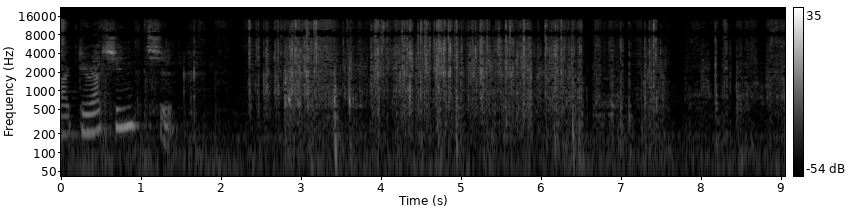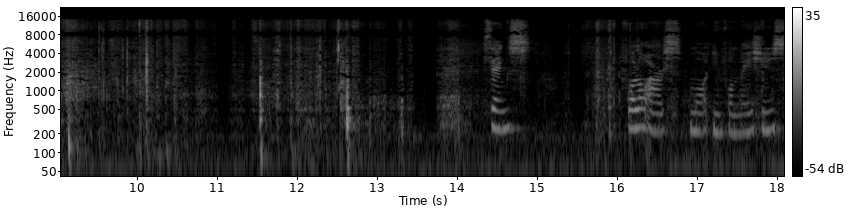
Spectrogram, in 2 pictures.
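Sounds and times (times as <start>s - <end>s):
plastic bags crinkling: 1.5s - 10.5s.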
